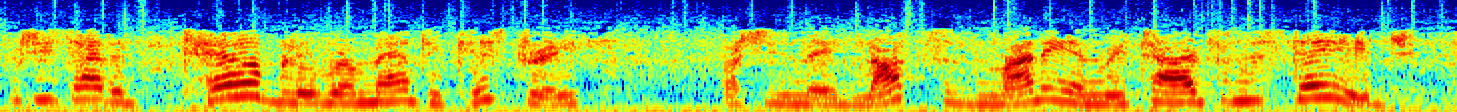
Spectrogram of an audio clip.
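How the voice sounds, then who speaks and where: A woman's voice: sits high, animated, moderate pace. A woman playing an anxious, starstruck young stage actress in an old radio drama. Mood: eager, starstruck. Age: young adult. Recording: noisy old radio recording.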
